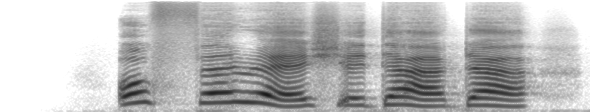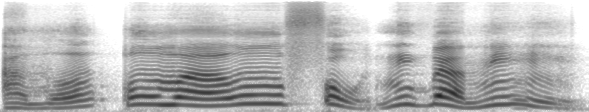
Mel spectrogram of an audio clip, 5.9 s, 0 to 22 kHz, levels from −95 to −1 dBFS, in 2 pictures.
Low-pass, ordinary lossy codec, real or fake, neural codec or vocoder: none; none; fake; autoencoder, 48 kHz, 32 numbers a frame, DAC-VAE, trained on Japanese speech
